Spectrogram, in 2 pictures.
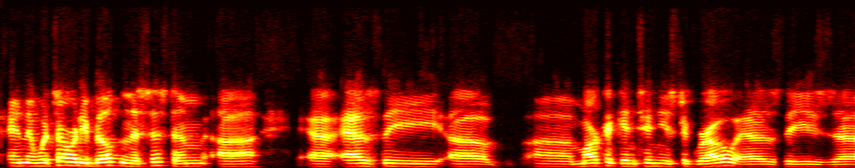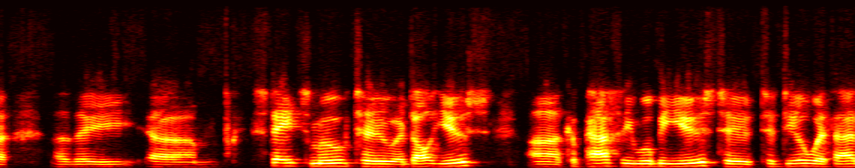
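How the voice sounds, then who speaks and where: Halting man on a phone line. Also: medium pitch, fairly even intonation. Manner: halting, stammering, heavy hesitation. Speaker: company executive on an earnings call. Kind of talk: unscripted answers to analyst questions. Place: telephone conference call. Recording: muffled narrow phone-line audio.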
